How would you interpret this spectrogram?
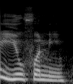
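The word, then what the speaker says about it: euphony: इसको पढ़ रहे हैं यूफोनी क्या पढ़ रहे हैं यूफोनी अब आप कहेंगे पीएच को फ क्यों पढ़ रहे हैं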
